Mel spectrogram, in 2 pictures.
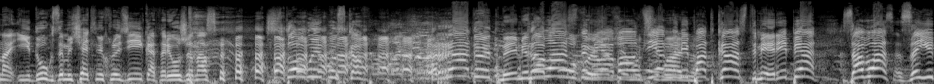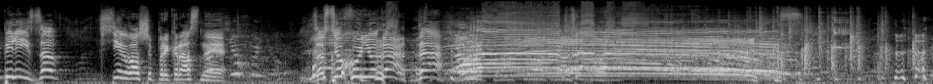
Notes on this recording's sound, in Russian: потом они перемещаются на московскую сходку слушателей, где и начинается самое интересно — live-запись под пиво и поздравления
